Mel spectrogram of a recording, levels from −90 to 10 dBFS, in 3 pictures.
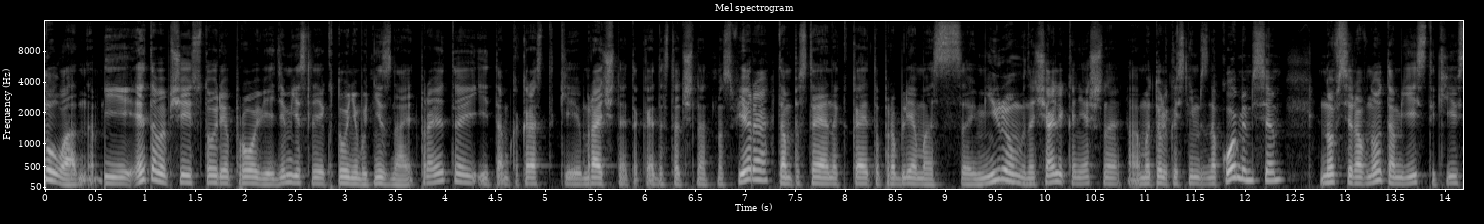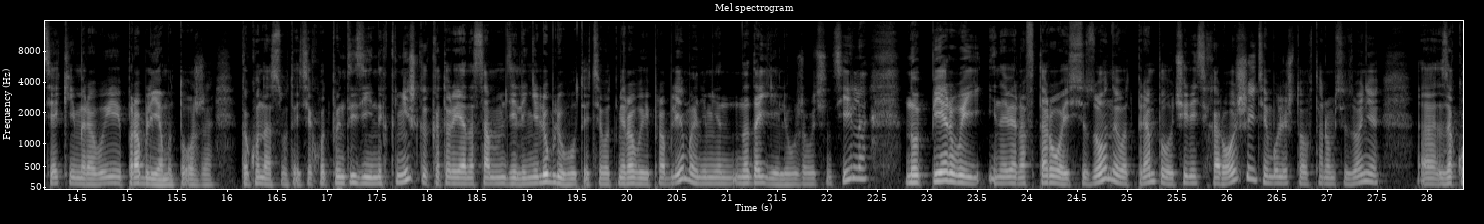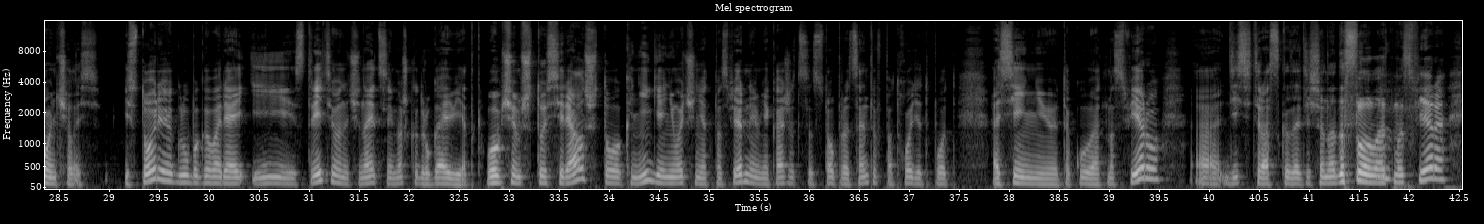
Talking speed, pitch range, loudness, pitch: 175 wpm, 125-150 Hz, -30 LUFS, 135 Hz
